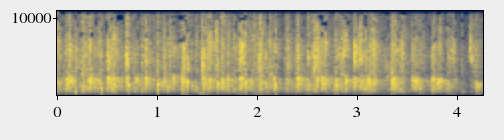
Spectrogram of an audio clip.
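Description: An audience bursts into steady applause, many hands clapping in a dense, crackling wash that stays loud and even for several seconds, with no speech over it.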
